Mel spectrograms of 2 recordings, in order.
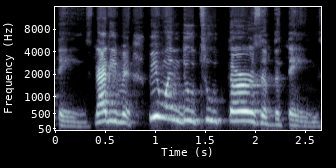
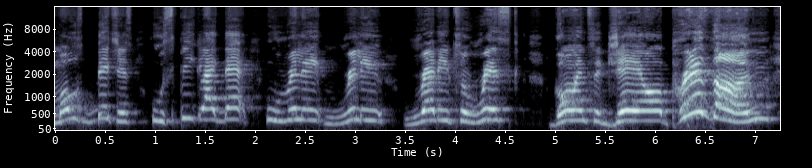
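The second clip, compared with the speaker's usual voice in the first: ordinary delivery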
